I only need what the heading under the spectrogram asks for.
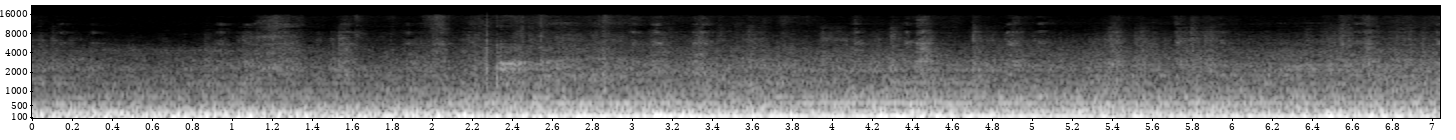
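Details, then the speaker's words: Maytag Bravos XL MCT gas dryer, over five years old, after replacing the idler pulley to cure a loud squeak; smooth even low hum with no squeak or chirp, drum turning quietly, healthy. "No squeaking. So that's what it was. No squeaking and it's turned on."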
